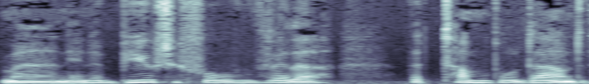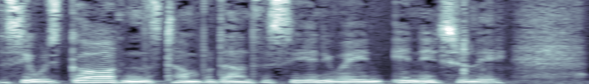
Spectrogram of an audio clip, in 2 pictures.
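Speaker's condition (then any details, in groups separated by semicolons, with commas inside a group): No condition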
